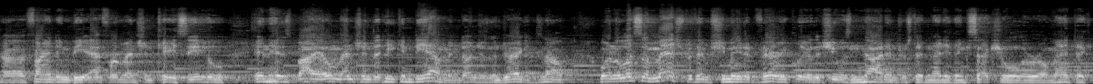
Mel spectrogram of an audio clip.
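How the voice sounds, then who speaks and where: A young man rambling through a casual story with lots of fillers, his voice run through a voice changer. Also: on the low side. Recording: echoey with long reverb, music behind.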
